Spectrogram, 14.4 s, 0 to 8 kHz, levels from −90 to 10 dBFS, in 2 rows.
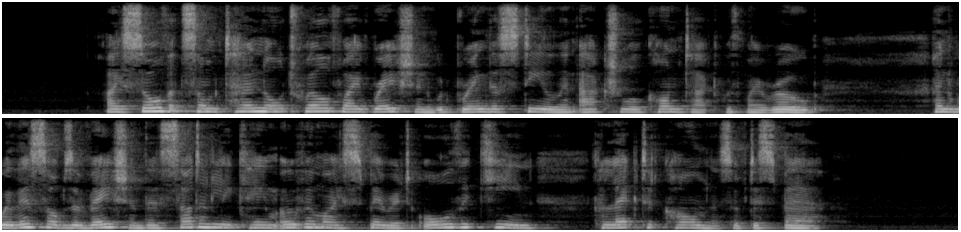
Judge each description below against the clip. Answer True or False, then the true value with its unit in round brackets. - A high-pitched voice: True (195 Hz)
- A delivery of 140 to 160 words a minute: True (145 wpm)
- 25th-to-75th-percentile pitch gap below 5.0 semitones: True (3.2 semitones)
